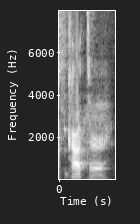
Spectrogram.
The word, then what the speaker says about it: Qatar: know anything about guitar all I know is it Rhymes a guitar actually it's not even how you say it is cutter when you're actually there but um I have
